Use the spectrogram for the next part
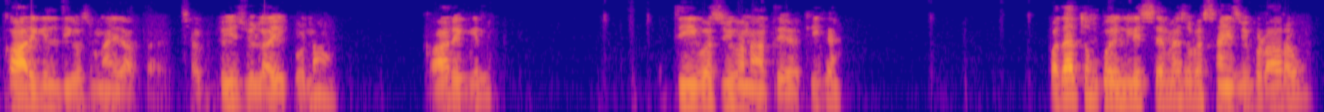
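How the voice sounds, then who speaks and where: A young man runs an exam coaching class, talking in casual Hindi laced with English words and firing questions at his students. His voice sits a little high. The audio is muffled and lo-fi, with faint room noise behind him. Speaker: English teacher.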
